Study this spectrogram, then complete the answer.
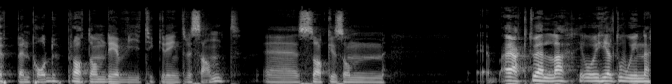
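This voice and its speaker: A man with an unremarkable speaking voice talks at a fairly slow pace. His intonation is lively. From western Sweden, Borås. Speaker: podcast co-host. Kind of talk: casual chat. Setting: at home.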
